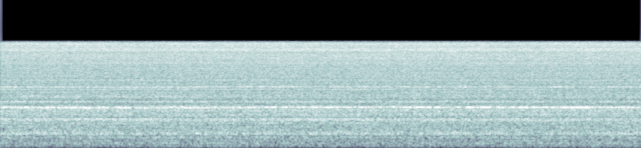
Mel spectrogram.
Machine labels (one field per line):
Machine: fan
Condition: abnormal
